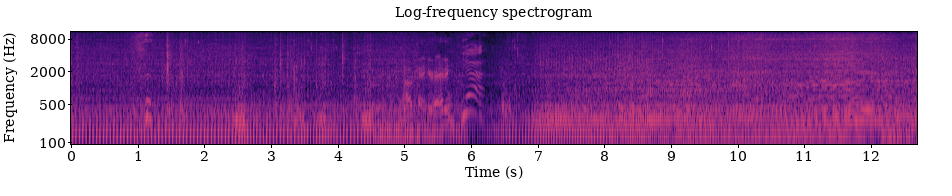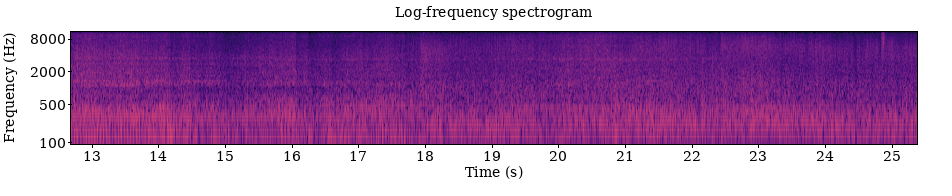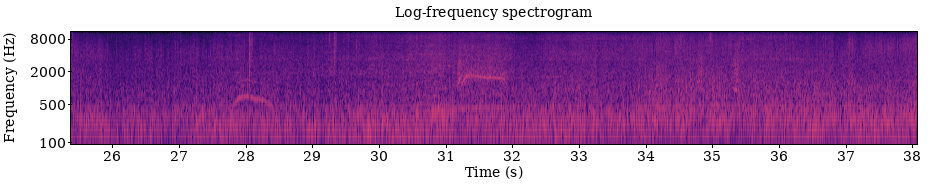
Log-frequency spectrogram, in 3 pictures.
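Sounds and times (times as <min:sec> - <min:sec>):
three-wheeler engine accelerating: 0:00.0 - 0:38.0.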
